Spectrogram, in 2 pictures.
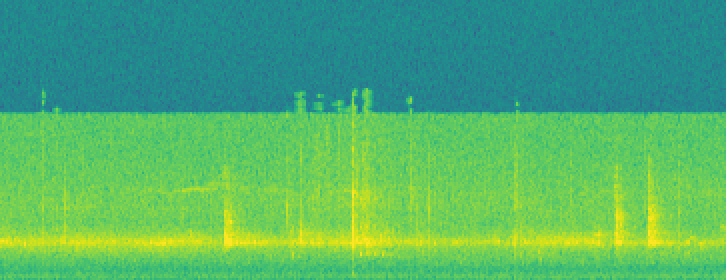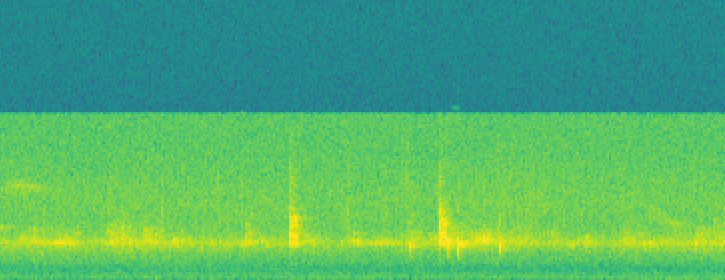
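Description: Outdoor pond ambience: a steady high-pitched insect trill, like crickets, with short bird chirps scattered through it. A cluster of chirps about three quarters of the way through is the loudest.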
